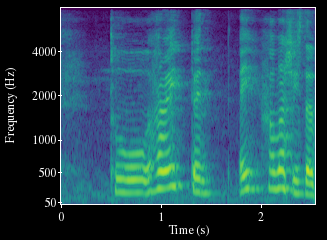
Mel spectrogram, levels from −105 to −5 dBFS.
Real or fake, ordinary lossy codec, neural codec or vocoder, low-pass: fake; none; codec, 16 kHz, 8 kbps, FreqCodec, larger model; none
